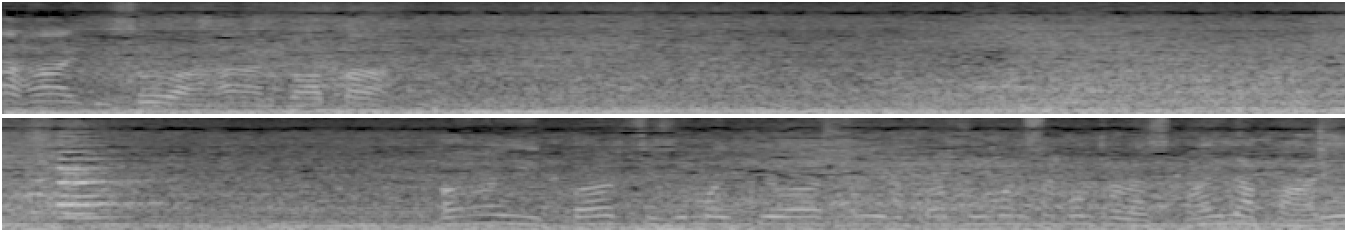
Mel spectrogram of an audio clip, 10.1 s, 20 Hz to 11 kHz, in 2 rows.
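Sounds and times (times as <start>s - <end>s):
street traffic rumble: 0.0s - 10.0s
vehicle horn beep: 5.1s - 5.7s.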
